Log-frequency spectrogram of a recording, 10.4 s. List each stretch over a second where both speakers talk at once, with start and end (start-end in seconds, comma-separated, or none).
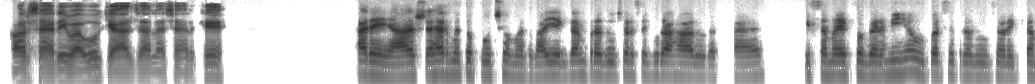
none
